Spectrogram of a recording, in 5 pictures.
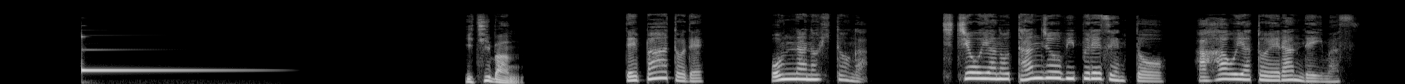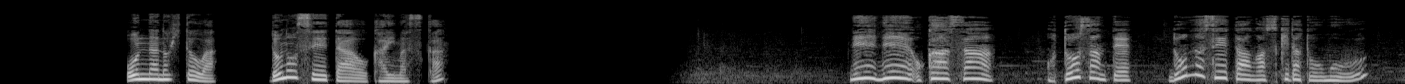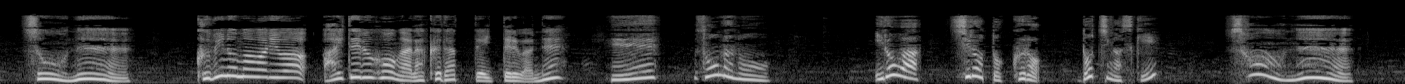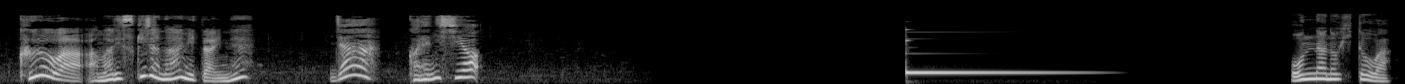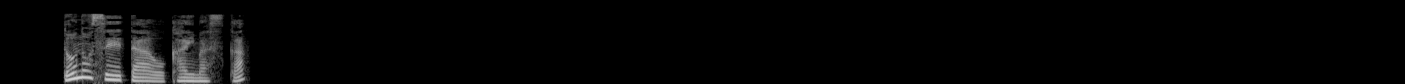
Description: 在百货商店里，女孩正和母亲一起挑选父亲的生日礼物。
